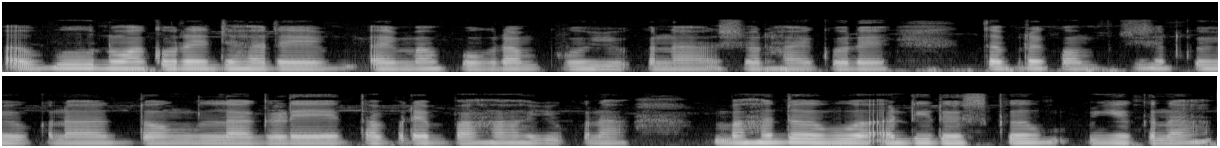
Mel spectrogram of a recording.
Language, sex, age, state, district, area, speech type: Santali, female, 18-30, West Bengal, Uttar Dinajpur, rural, spontaneous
